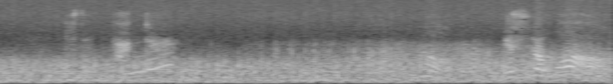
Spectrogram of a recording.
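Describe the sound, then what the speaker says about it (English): A radio drama sound effect of ancient city walls crumbling: a deep, continuous rumble rolls steadily throughout, with faint higher tones and voices mixed in. "No, it's the walls. They're crumbling."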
